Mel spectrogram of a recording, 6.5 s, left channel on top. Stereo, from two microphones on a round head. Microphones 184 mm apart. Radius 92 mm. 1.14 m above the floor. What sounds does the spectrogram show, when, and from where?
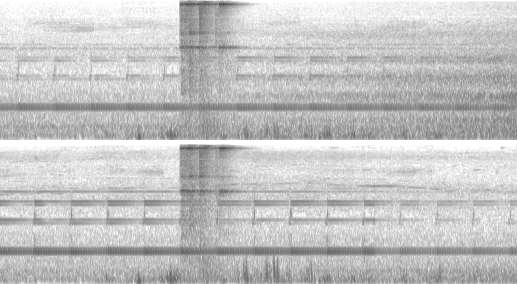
2.2 s keys jangling: 10° left (ahead or behind), 0.8 m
